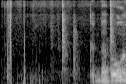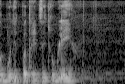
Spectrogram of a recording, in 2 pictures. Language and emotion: Russian, neutral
